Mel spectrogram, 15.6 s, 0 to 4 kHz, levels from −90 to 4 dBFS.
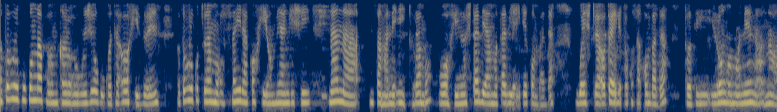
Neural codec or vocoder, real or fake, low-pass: codec, 16 kHz, 4 kbps, FreqCodec, larger model; fake; 3.6 kHz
